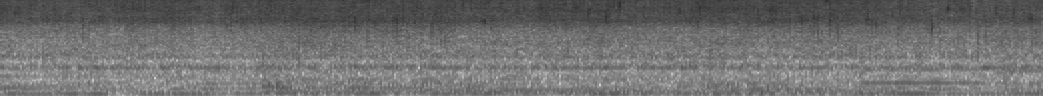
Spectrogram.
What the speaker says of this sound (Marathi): काजू घ्यायचे आवडीनुसार बदाम घ्यायचे कापलेले आवडीनुसार परतून घेऊया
